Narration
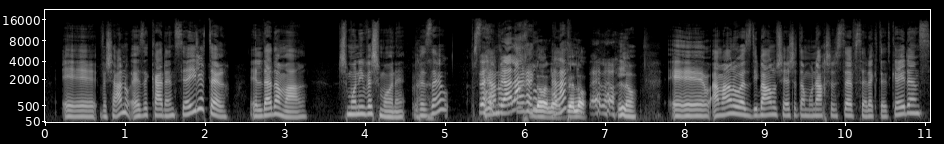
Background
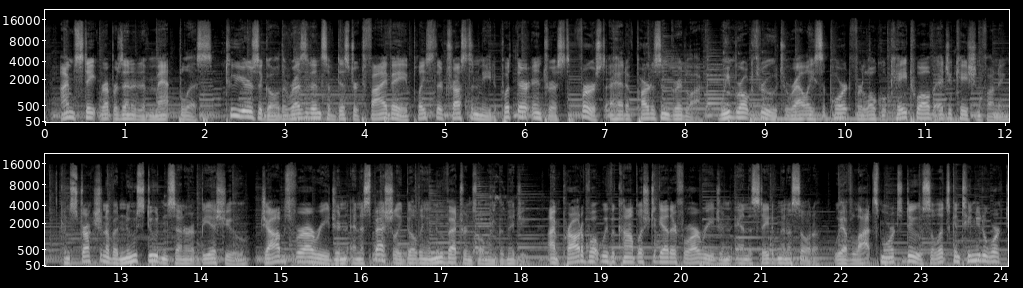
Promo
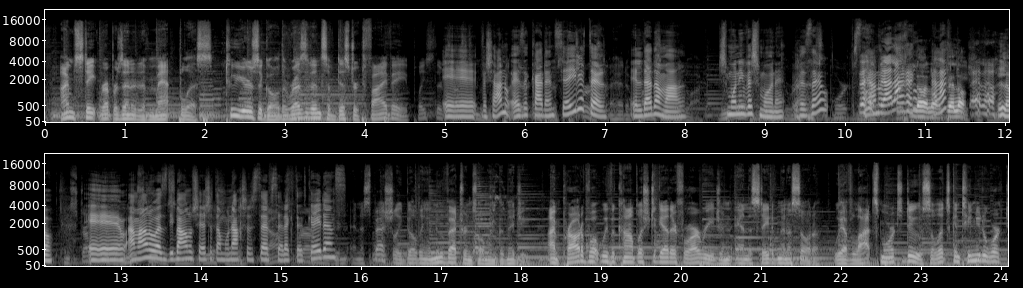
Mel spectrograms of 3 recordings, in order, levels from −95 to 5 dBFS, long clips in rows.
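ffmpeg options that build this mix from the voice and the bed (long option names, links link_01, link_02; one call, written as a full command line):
ffmpeg -i stem1.wav -i stem2.wav -filter_complex "[0:a]adelay=4750,volume=-2.5dB[link_01];[1:a]volume=20dB,afade=type=out:start_time=3.77:duration=0.77:silence=0.0794328,afade=type=in:start_time=15.94:duration=1.41:silence=0.0891251[link_02];[link_01][link_02]amix=inputs=2:normalize=0" out.wav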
